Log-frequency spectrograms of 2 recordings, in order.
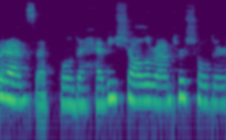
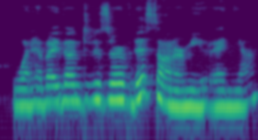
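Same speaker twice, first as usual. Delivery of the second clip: playful, friendly, light teasing tone. A narrator reads Miguel greeting Esperanza as he walks toward her, teasing. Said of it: "he said".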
